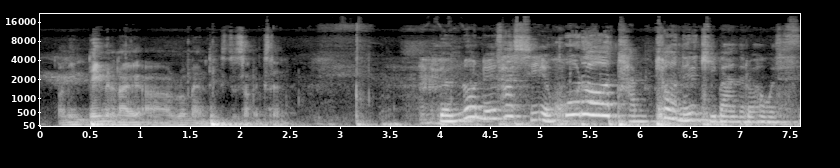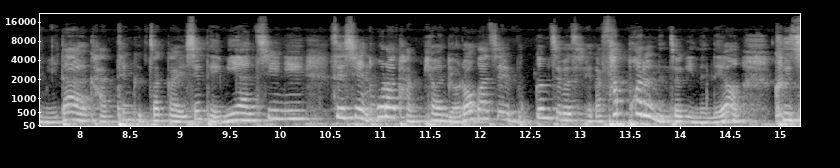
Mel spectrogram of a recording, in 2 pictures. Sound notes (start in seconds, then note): 4.3 speaks in foreign language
